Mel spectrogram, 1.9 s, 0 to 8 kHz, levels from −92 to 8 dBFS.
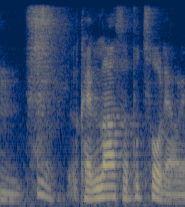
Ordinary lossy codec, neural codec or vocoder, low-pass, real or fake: none; none; 7.2 kHz; real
